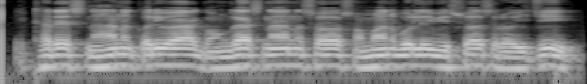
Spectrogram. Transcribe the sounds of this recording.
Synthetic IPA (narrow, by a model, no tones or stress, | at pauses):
eʈʰaɾesnanɔkɔɾibaɡɔŋɡasnanɔsɔɦɔsɔmanɔbolibiswasɔɾɔɦit͡ʃʰi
